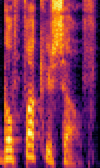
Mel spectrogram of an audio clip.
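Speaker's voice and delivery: usual speaking voice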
